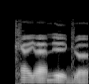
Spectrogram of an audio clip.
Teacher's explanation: The stress is on the first syllable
